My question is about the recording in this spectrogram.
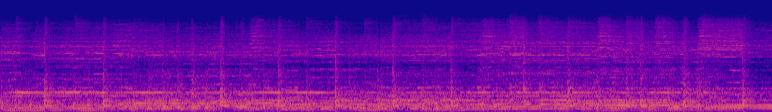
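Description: A rock band playing live: electric guitar over a drum kit, with steady cymbal and drum hits.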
